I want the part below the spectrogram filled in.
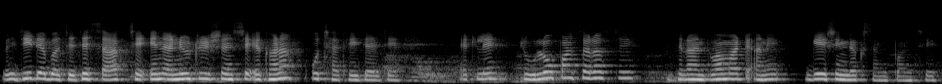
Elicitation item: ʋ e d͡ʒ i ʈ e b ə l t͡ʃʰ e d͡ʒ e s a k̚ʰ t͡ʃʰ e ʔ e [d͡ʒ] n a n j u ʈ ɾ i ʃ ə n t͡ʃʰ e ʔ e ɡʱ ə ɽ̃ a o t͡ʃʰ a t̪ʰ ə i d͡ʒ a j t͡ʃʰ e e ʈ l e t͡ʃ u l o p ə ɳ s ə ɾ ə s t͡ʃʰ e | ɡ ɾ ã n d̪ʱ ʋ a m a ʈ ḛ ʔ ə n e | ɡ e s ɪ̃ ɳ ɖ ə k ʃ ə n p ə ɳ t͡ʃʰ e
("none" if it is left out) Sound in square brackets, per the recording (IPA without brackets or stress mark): none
